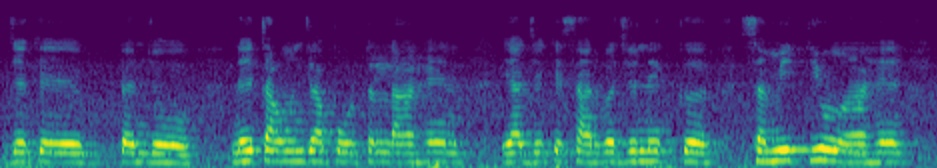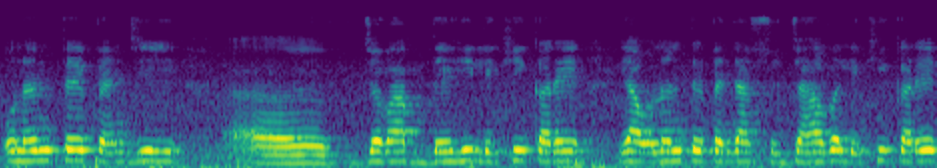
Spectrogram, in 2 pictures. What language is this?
Sindhi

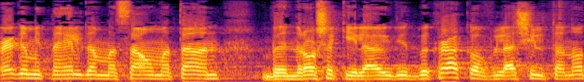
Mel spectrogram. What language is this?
Hebrew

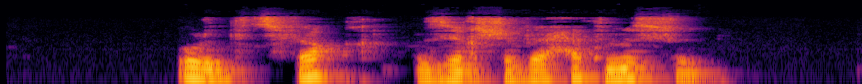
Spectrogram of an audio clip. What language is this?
Kabyle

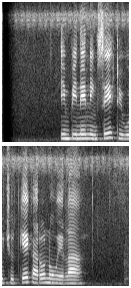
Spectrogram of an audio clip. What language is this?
Javanese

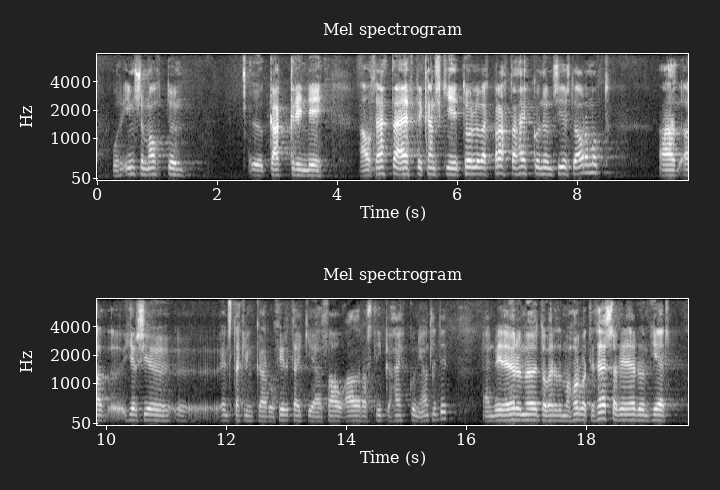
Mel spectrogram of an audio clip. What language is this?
Icelandic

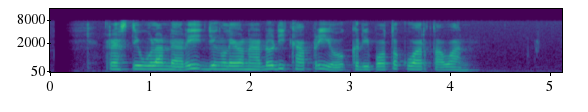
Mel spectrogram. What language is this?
Sundanese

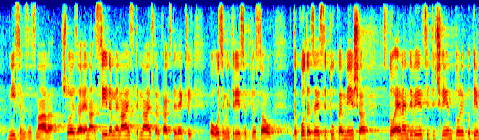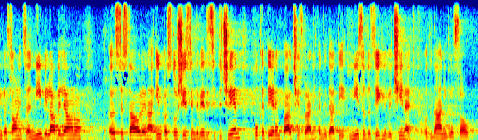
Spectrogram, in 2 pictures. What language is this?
Slovenian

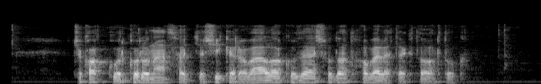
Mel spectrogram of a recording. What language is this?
Hungarian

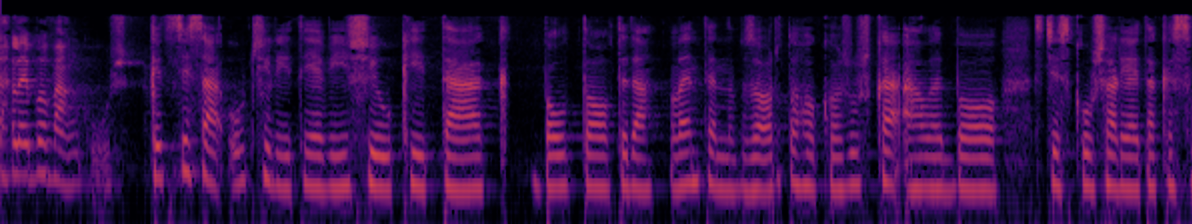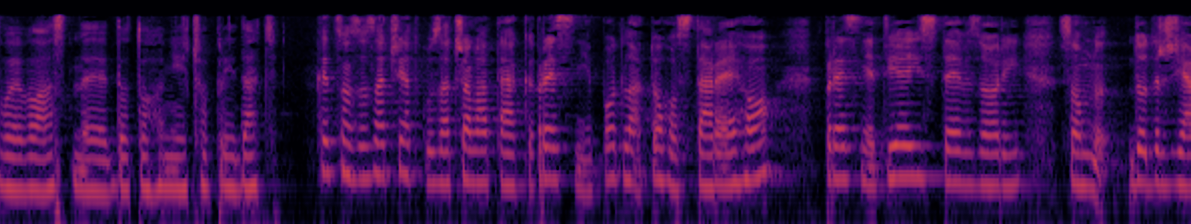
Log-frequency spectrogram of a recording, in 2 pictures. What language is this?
Slovak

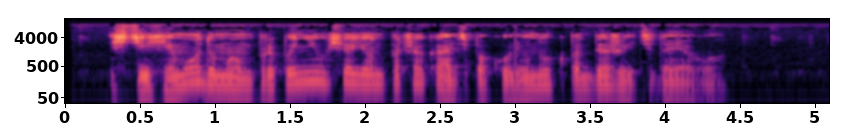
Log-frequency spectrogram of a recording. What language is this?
Belarusian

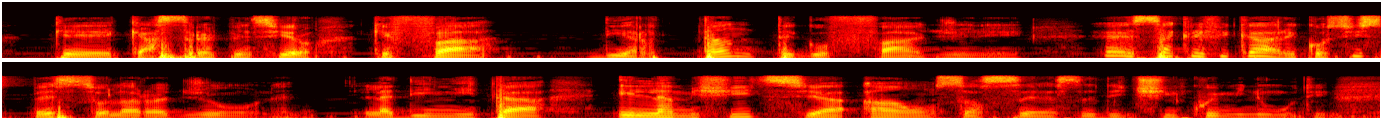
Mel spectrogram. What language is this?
Italian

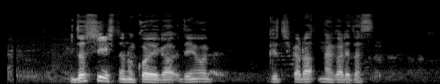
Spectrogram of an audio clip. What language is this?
Japanese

